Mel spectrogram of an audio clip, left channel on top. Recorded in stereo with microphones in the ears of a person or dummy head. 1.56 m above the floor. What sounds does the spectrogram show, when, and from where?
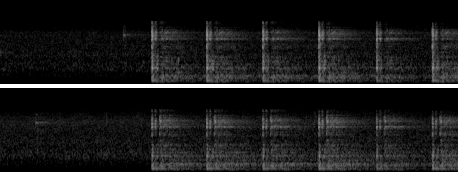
1.5 s hammering: 60° left (ahead or behind), 3 m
